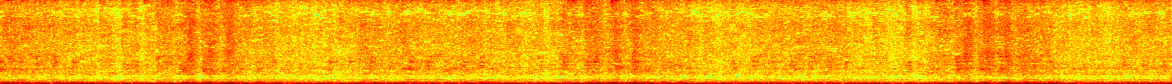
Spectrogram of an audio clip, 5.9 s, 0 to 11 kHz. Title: 2005 Dodge Ram 1500 5.7 Hemi Rough idle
